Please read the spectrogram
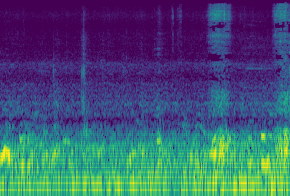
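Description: Soba noodles being slurped through the lips, in two short hissing pulls near the end, over a steady low rumble of background noise.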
